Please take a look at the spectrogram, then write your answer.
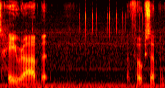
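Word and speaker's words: HAROB: I know it says Hey Rob, but the folks up in Seattle tell me it's actually pronounced harbor, so that'll going to lead us right back into the ILS 16 center.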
